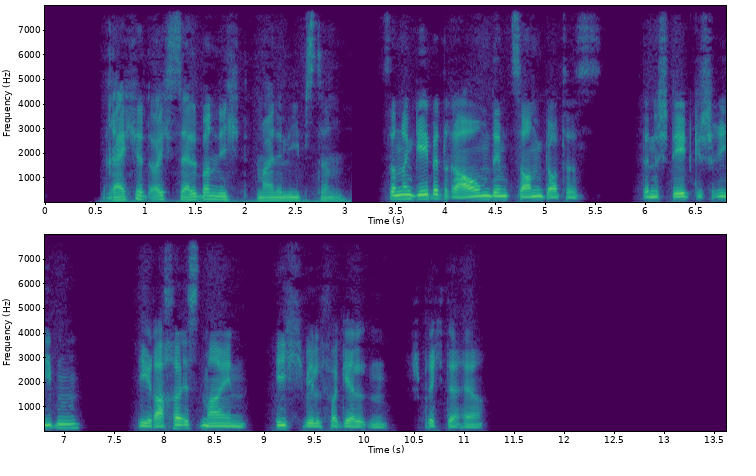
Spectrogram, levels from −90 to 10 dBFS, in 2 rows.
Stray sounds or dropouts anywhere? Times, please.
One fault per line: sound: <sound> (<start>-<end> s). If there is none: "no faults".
no faults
